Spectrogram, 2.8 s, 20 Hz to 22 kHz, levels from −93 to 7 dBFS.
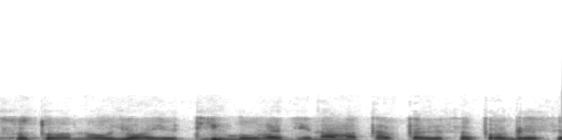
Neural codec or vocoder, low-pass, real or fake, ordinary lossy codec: codec, 16 kHz, 4 kbps, FreqCodec, smaller model; 7.2 kHz; fake; AAC, 32 kbps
